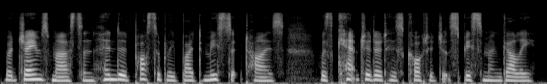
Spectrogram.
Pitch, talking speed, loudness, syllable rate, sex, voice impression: 190 Hz, 175 wpm, -19 LUFS, 6.2 syllables/s, female, very feminine, slightly young, very adult-like, very thin, slightly tensed, weak, slightly dark, hard, muffled, very fluent, slightly raspy, cute, slightly cool, very intellectual, refreshing, very sincere, slightly calm, very friendly, very reassuring, very unique, elegant, slightly wild, sweet, slightly lively, very kind, slightly intense, modest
